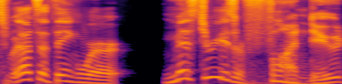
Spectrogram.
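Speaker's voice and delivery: voice cracking. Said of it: "my voice cracked".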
